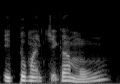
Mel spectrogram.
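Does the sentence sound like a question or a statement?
statement. It is read flat, as a plain statement. It states who the person is. "kalau kita baca biasa"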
